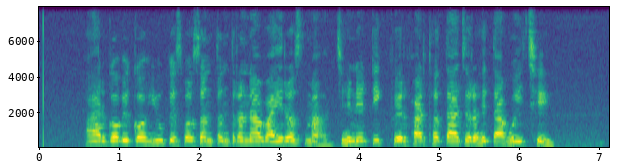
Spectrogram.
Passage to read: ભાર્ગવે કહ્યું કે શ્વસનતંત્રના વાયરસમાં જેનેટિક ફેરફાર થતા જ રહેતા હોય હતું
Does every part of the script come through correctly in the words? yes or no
no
